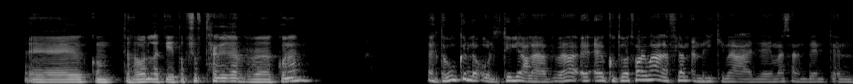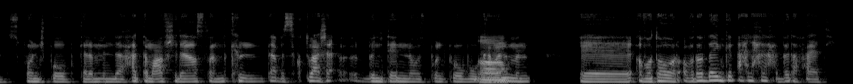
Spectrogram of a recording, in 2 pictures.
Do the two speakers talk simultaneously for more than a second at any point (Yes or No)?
No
